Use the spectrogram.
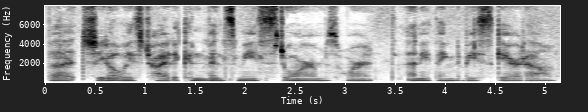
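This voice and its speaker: Woman acting as affectionate vampire girlfriend, hushed breathy whisper, very crackly creak, gentle, intimate ASMR roleplay. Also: lowish voice, flat delivery, a little slow, full character voice. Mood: wistful, gentle.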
